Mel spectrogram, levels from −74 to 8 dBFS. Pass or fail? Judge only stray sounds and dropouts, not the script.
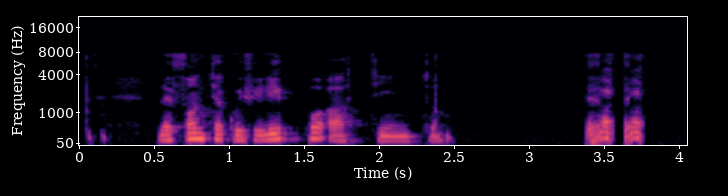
fail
